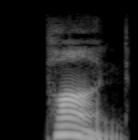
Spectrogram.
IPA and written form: pˈɑnd (pond)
